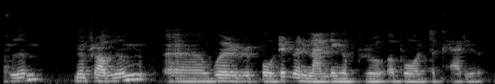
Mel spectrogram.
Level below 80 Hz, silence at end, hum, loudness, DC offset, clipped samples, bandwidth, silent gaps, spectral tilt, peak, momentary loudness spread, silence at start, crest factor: -58 dBFS; 0.1 s; none; -25 LUFS; under 0.1%; under 0.1%; 10.5 kHz; none; -9 dB/octave; -8 dBFS; 10 LU; 0.05 s; 16 dB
